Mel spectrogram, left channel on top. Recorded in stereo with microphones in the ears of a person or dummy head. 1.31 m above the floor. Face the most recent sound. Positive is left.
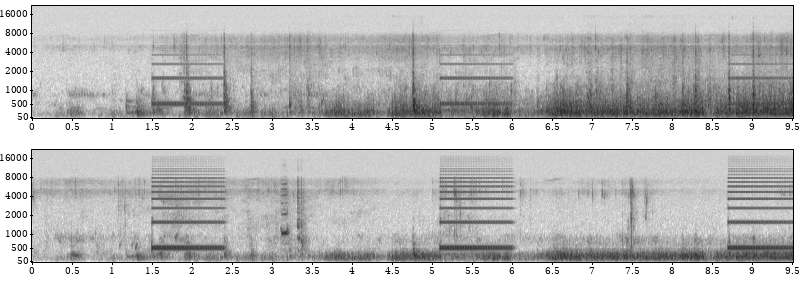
turn(degrees=-85)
